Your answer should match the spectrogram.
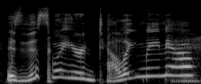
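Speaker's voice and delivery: high-pitched incredulous scolding; hammed-up indignation; mock outrage. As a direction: demand an answer in exaggerated disbelief. Mock scolding over the cold house.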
